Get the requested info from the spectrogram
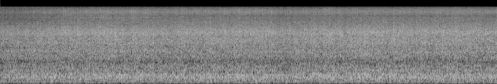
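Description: Hot spring water pouring steadily down a chute and splashing into the pool below: a loud, even rush of falling water.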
